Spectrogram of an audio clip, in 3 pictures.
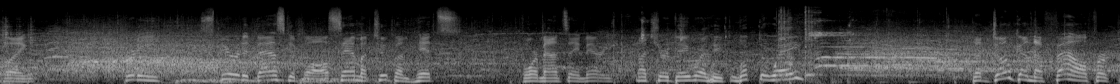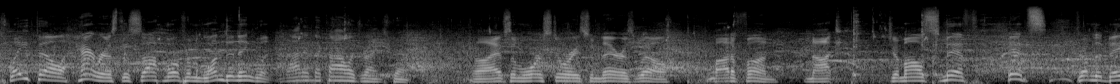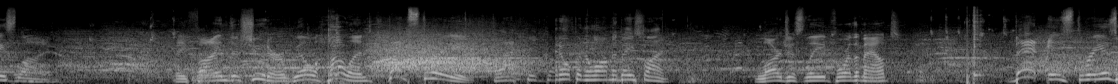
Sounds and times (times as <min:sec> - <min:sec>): Inside, public space: 0:00.0 - 0:33.5.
